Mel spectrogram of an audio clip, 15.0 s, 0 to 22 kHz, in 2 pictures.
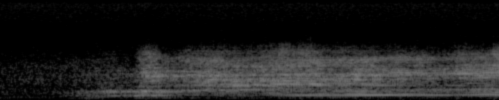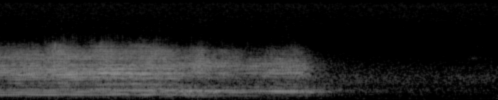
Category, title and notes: Soundscapes > Urban
Loud truck muffler
One of Whitehorse, Yukon’s many, many "truckwits" accelerates in the medium distance on an otherwise quiet August evening. Recorded on a Zoom H2n in 150-degree stereo mode.
accelerate, riverdale, engine, yukon, muffler, whitehorse, field-recording, truck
